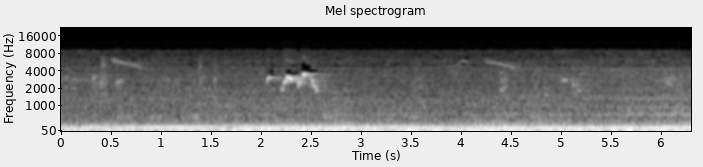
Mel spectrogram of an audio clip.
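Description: Wild birds calling in forest: a few short high chirps and down-slurred whistles, the clearest cluster about two seconds in, over a steady low hum.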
